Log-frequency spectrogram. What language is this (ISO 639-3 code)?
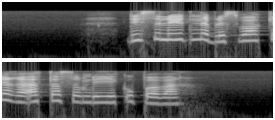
nor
